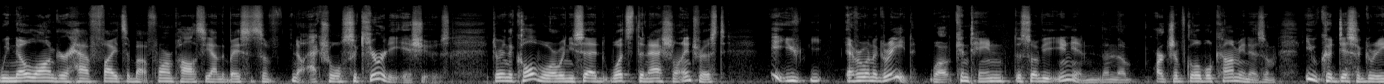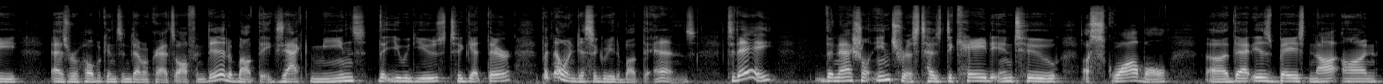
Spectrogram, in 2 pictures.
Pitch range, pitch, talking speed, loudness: 125-155 Hz, 140 Hz, 185 wpm, -21 LUFS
